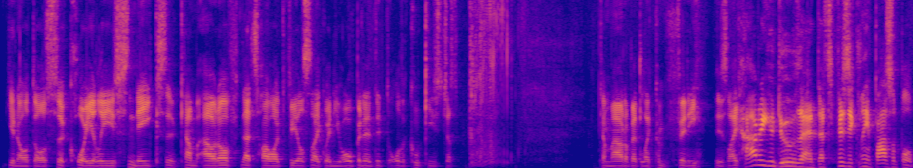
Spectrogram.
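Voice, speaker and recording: A man's voice: lowish voice, a bit bright. A Scottish man chatting casually while playing a game, rambling with many fillers and frequent laughs. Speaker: let's play co-host. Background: faint background music.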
